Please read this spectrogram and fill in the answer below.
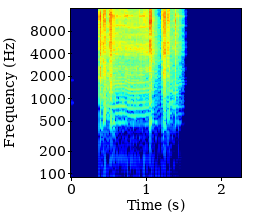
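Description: A short logo-animation sound effect: a quick cluster of sharp clicks over a bright shimmer, lasting about a second and starting a moment after a brief silence.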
